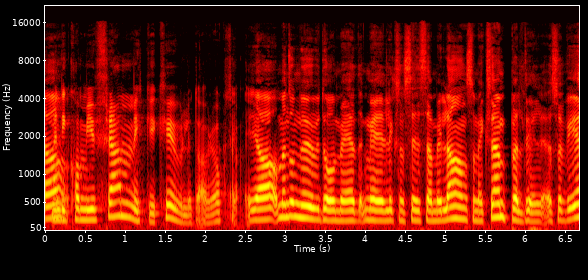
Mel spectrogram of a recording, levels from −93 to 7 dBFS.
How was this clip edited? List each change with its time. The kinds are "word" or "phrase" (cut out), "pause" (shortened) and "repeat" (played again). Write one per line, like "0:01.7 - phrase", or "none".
0:03.0 - phrase

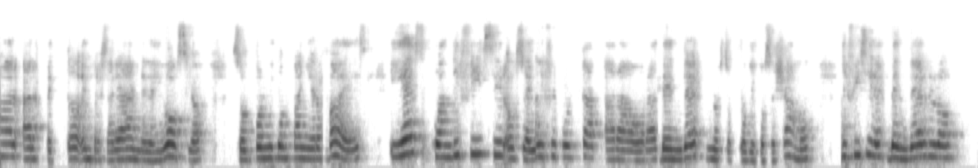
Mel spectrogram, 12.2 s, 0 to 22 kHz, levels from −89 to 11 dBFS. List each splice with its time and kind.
0:04.0 - word
0:05.4 - word
0:06.7 - word
0:08.2 - word
0:09.2 - word
0:10.5 - word

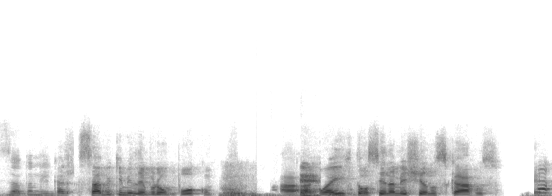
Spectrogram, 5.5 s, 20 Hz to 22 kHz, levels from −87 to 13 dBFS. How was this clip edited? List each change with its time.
0:03.2 - word

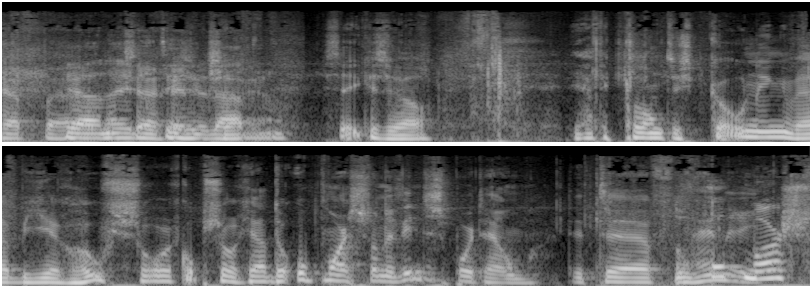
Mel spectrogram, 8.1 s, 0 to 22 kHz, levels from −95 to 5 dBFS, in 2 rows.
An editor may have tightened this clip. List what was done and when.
0:01.5 - pause
0:04.9 - word
0:05.4 - word

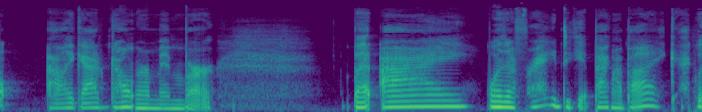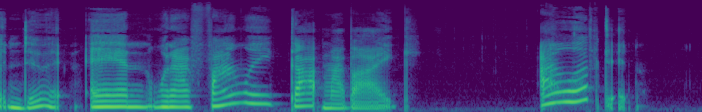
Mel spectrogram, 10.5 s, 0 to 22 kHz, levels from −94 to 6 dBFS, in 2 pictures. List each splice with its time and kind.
0:01.0 - word
0:03.6 - pause
0:04.6 - word
0:05.2 - word
0:05.9 - pause
0:07.7 - phrase

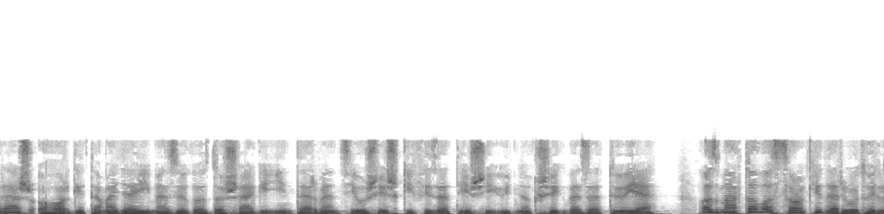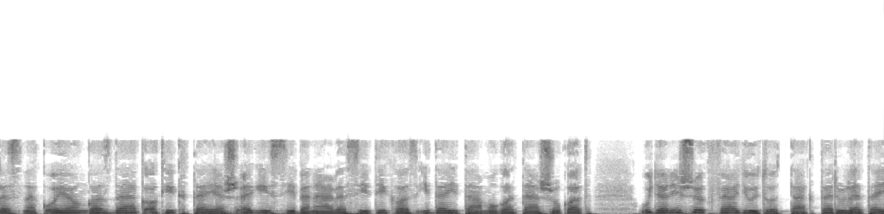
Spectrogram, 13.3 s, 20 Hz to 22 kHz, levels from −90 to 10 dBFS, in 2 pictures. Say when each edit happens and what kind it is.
none

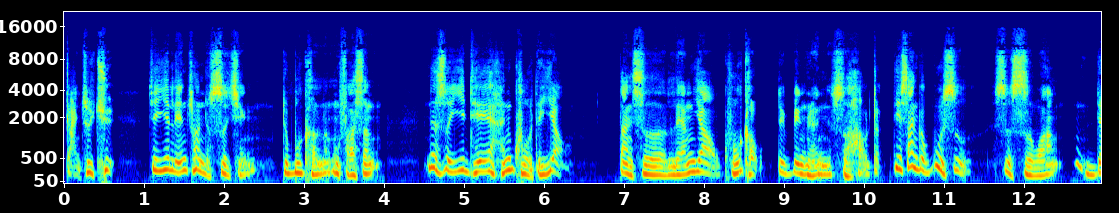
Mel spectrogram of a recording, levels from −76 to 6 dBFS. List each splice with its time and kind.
0:08.8 - pause
0:10.3 - pause

